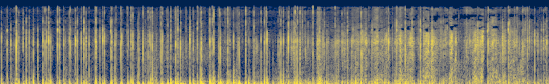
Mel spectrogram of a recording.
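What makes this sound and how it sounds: Long acrylic nails tap and scratch a thin, flexible, yellow polka-dot sheet of beeswax-coated cotton food wrap held in front of the microphone. The result is a dense, irregular stream of sharp, crackly taps and crinkles with a heavy low thump, with almost no ring after each hit.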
